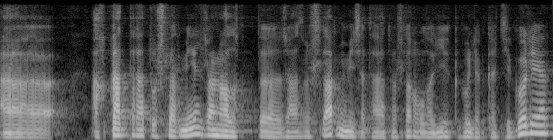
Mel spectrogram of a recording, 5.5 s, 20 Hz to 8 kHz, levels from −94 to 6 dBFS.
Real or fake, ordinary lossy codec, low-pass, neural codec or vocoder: fake; none; 7.2 kHz; codec, 16 kHz in and 24 kHz out, 1.1 kbps, FireRedTTS-2 codec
